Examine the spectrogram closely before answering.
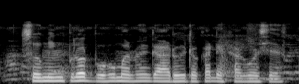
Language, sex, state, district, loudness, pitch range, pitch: Assamese, male, Assam, Sonitpur, -17 LUFS, 145-165 Hz, 150 Hz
